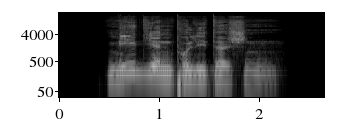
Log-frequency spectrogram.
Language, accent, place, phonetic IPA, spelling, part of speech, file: German, Germany, Berlin, [ˈmeːdi̯ənpoˌliːtɪʃn̩], medienpolitischen, adjective, De-medienpolitischen.ogg
- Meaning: inflection of medienpolitisch: 1. strong genitive masculine/neuter singular 2. weak/mixed genitive/dative all-gender singular 3. strong/weak/mixed accusative masculine singular 4. strong dative plural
